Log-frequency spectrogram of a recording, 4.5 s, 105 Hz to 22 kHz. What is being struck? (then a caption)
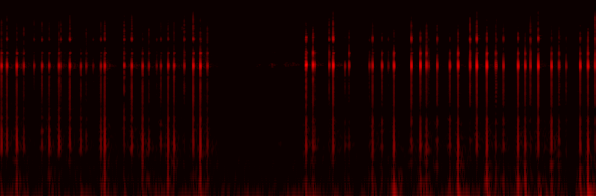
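Glass bottle. Long nails tap and scratch a tall, clear, hollow, mostly empty glass olive oil bottle labelled "OIL BOTTLE," making about 26 quick, sharp clicks with almost no ring. The clicks are bright and glassy, centred near 3.7 kHz, and there is a short pause in the middle before the tapping picks up again.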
